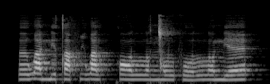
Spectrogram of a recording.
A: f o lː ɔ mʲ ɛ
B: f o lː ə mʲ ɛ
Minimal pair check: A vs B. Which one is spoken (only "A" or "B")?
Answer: A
